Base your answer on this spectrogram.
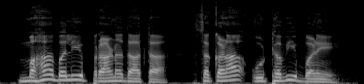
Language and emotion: Marathi, neutral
